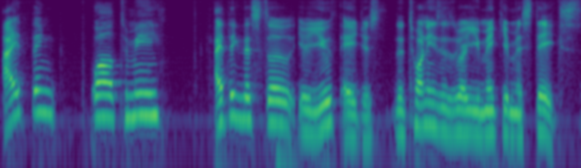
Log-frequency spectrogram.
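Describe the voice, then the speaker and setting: A man with a Hawaiian accent, fairly high in pitch, with a bright, sharp tone, very wide pitch swings and a moderate pace, in a dry, close sound with no echo. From Hawaii, Waianae. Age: 20s. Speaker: student and esports player. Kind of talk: casual chat.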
